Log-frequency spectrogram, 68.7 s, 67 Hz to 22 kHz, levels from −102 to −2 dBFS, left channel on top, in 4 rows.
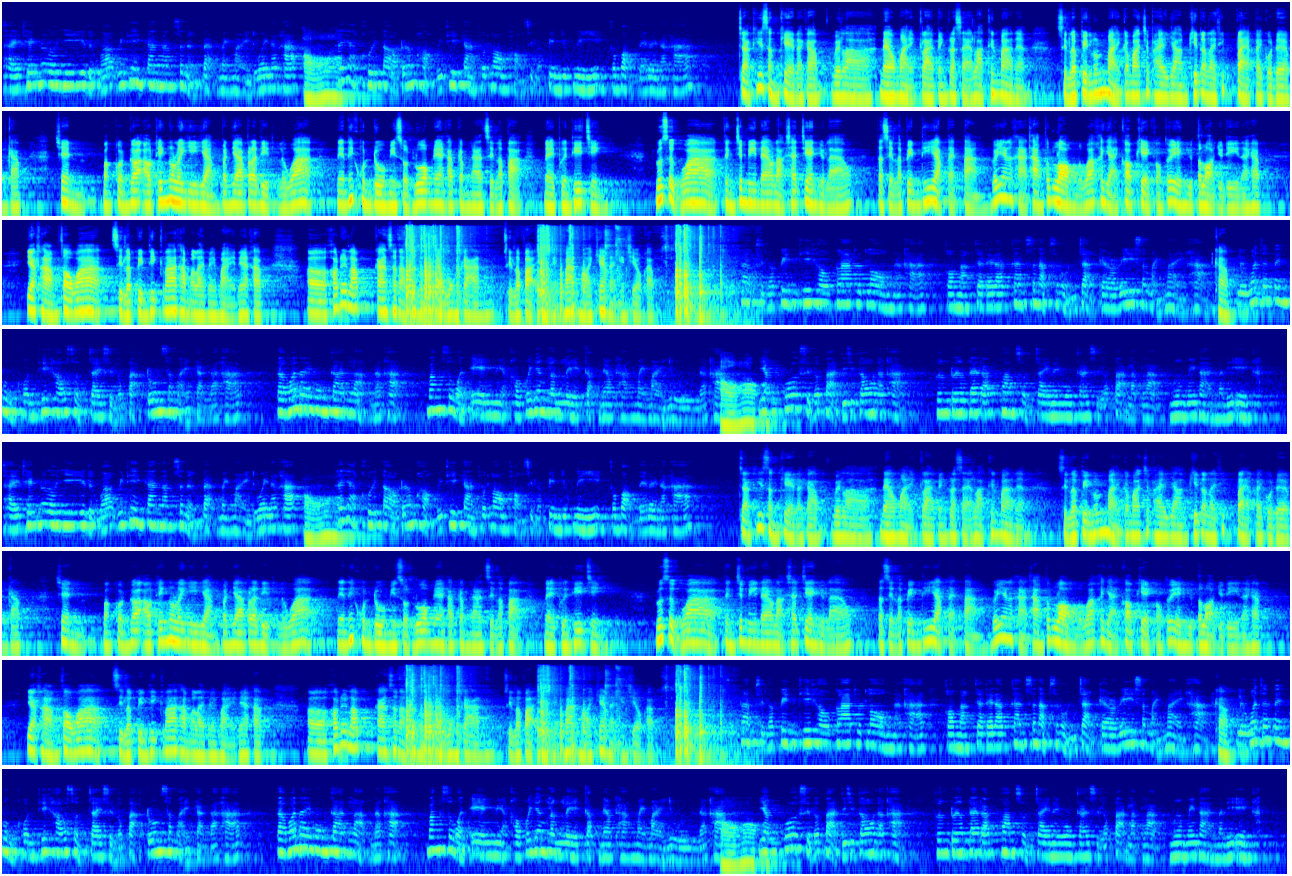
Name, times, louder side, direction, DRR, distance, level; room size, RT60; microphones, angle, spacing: voice 1, 0.0-3.9 4.4-9.2 44.0-50.4 50.8-54.7 55.2-56.8 57.2-61.2 61.6-68.3, right 1 dB, 20° right, 5 dB, 1.1 m, -58 dB
voice 2, 4.0-4.5 9.8-21.3 21.6-25.2 25.9-28.5 28.8-33.9 34.7-43.0 50.5-50.7 61.1-61.6, left 4 dB, 60° left, 13 dB, 0.7 m, -43 dB
sound 1, 39.6-40.9 41.2-44.1, left 4 dB, 20° left, 0.3 m, -40 dB
20.5 x 9.2 x 6.5 m, 2.1 s
head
